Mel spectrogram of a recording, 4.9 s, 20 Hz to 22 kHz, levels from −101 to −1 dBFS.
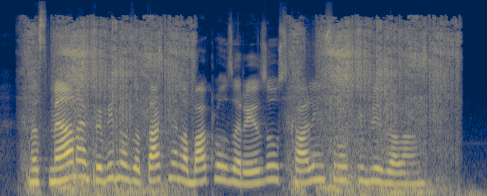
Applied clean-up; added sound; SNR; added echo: none; Tearing; 7 dB; none.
